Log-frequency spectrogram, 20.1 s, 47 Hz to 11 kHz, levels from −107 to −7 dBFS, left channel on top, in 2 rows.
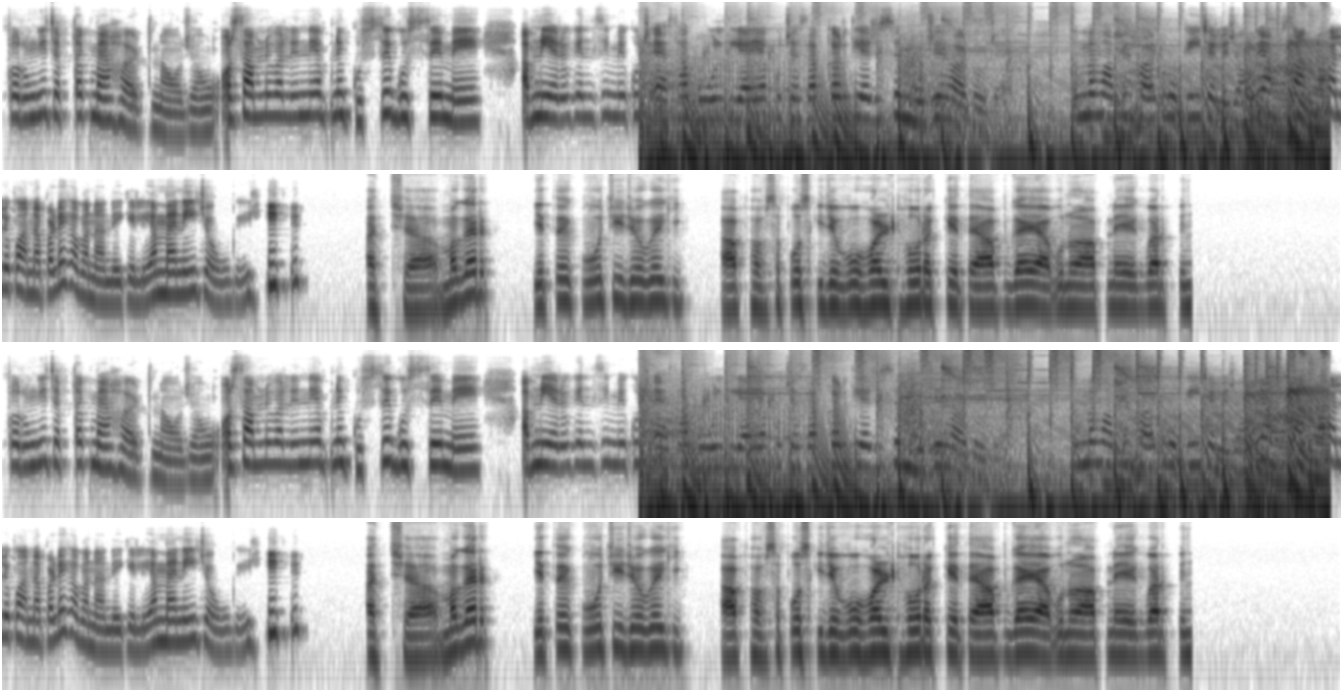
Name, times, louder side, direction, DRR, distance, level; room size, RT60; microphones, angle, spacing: voice 1, 0.0-12.3, left 2 dB, 20° left, 2.9 m, -35 dB
Drum kit, 4.8-10.0, right 2 dB, 70° right, 2.9 m, -27 dB
voice 2, 12.8-13.7 14.0-15.2 15.4-19.0, right 2 dB, 25° right, 2.3 m, -31 dB
head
